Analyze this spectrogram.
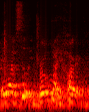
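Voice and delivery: usual speaking voice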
